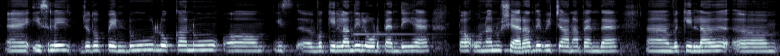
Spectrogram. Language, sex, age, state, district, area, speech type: Punjabi, female, 30-45, Punjab, Patiala, urban, spontaneous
